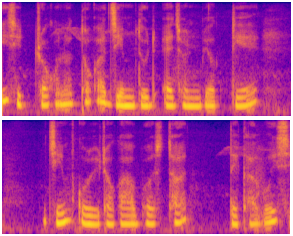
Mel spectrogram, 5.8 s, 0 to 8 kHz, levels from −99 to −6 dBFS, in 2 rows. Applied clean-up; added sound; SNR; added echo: none; none; none; none.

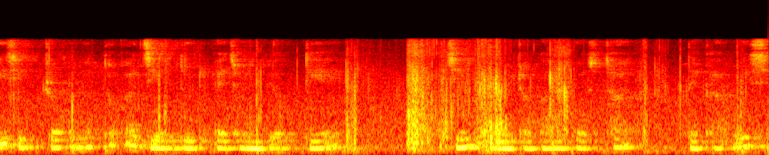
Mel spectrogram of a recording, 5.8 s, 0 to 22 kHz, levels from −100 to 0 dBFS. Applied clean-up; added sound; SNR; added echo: none; Walk, footsteps; 7 dB; reverberation time 0.8 s.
